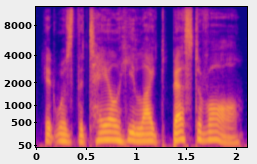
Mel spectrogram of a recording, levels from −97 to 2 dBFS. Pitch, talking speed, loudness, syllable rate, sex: 120 Hz, 255 wpm, -19 LUFS, 5.1 syllables/s, male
